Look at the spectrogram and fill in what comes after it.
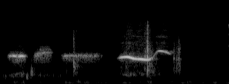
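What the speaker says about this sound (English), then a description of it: "closed the door and whistled on her way to bed" Someone whistles a short tune alone, a few clear sustained notes separated by brief pauses, ending with a longer note that bends upward, close and fairly quiet.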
